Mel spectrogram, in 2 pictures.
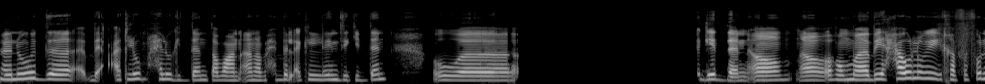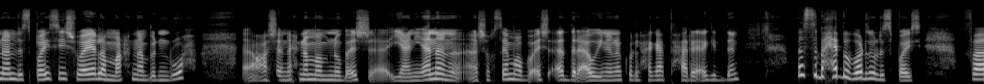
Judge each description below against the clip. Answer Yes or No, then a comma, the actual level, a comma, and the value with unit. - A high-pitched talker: Yes, high, 215 Hz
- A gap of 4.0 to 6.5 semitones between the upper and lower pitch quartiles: No, average, 3.2 semitones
